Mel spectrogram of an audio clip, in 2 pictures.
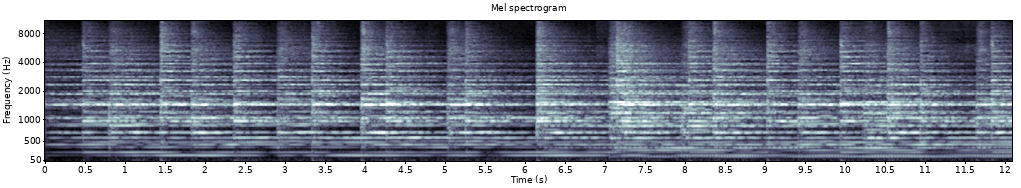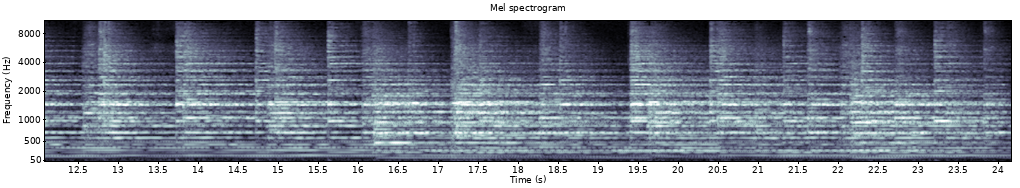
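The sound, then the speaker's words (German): Several church bells in the 58-metre onion-dome tower of the Protestant St. Stephan town church in Lindau on Lake Constance, Germany, ring the 12 o'clock midday peal together in a continuous, overlapping peal, their strikes layering into a dense, resonant wash of tones at steady volume with no voices. “Das Mittagsläuten kommt heute aus Lindau im Bodensee.”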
